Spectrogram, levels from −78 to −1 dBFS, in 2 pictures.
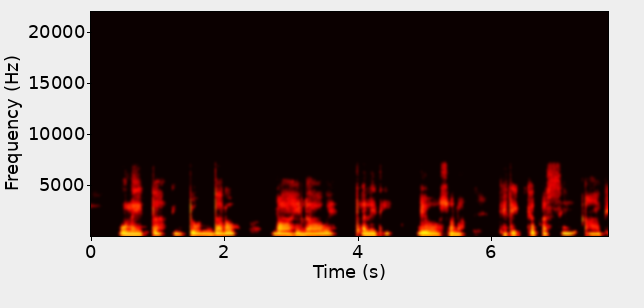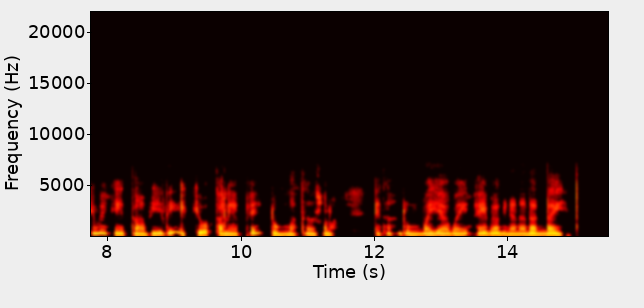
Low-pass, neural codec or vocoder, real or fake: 7.2 kHz; codec, 16 kHz, 4 kbps, X-Codec, HuBERT features, trained on balanced general audio; fake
